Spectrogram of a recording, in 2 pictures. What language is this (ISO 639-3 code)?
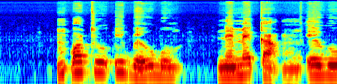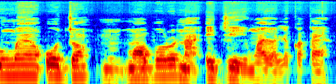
ibo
